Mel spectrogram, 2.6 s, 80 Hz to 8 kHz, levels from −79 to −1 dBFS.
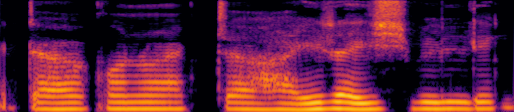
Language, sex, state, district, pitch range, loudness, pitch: Bengali, female, West Bengal, Kolkata, 165-175 Hz, -16 LUFS, 170 Hz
